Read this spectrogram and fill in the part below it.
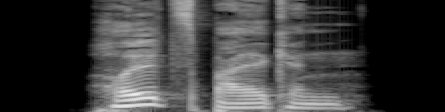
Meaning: singular imperative of einbeziehen
- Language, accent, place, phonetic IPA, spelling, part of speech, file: German, Germany, Berlin, [bəˌt͡siː ˈaɪ̯n], bezieh ein, verb, De-bezieh ein.ogg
